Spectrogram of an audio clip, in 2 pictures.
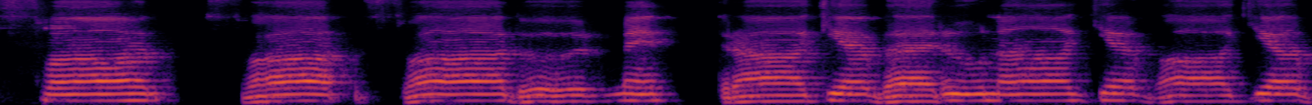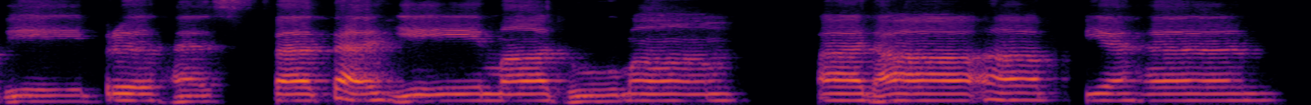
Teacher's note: notice the swa is down. So very first syllable is down one.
